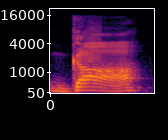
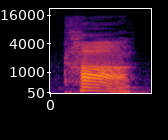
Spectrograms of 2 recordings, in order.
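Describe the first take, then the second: First: It starts with a voiced G from the throat. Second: It starts with a soft, unvoiced, unbreathy consonant. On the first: The speaker calls it wrong. "I'm not saying ga, ga, right? I'm not doing that g, g sound" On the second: The speaker calls it right. "There's no throat sound"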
